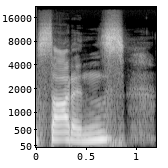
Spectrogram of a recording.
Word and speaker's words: Psadans: how do you say that with the Silent P. – Satans. – I don't know. – Like Psalm, like just Silent P. – Okay, the Minor Ishii and the Sodans are wanting to confront them, and the Nogri have been keeping them from doing that.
